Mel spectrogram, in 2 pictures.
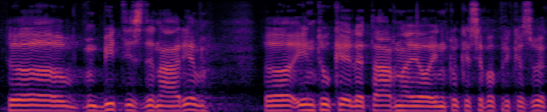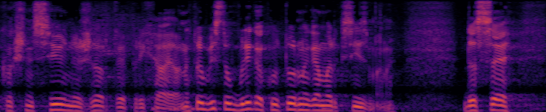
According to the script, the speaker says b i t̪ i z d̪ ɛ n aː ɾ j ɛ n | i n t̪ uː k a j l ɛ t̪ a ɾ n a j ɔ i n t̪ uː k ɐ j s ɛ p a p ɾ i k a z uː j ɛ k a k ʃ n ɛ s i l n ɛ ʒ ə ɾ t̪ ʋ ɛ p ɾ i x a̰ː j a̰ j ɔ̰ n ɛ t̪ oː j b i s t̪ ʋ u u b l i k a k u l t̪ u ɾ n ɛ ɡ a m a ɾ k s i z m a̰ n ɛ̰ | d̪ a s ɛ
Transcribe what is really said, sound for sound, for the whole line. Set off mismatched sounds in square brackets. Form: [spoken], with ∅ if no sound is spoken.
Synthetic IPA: b i t̪ i z d̪ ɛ n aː ɾ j ɛ [m] | i n t̪ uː k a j l ɛ t̪ a ɾ n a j ɔ i n t̪ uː k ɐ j s ɛ p a p ɾ i k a z uː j ɛ k a k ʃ n ɛ s i l n ɛ ʒ ə ɾ t̪ ʋ ɛ p ɾ i x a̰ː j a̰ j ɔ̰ n ɛ t̪ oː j b i s t̪ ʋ u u b l i k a k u l t̪ u ɾ n ɛ ɡ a m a ɾ k s i z m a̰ n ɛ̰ | d̪ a s ɛ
